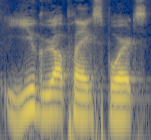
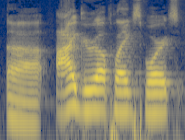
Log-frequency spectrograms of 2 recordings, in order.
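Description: First: You stressed, slow and even. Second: I stressed and slowed, rising slightly. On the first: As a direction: lean on the word You, slowly. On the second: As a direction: lean on the word I, slowly. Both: Shown as a demonstration. Contrasting I and you.

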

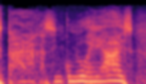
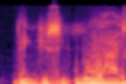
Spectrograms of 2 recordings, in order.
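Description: First: "Caraca, cinco mil reais" higher, drawn-out, marvelling; amazed. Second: Said in the usual way. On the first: Retold or imitated. Reliving his amazement at the sale to his friend, higher and drawn out. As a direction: gasp it out in happy disbelief, slowly.

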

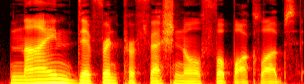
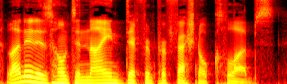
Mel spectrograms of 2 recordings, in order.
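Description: First: Nine slowed and stressed as a restatement. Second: Said in the usual way. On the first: Shown as a demonstration. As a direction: lean on "Nine" and slow the whole line.

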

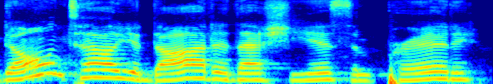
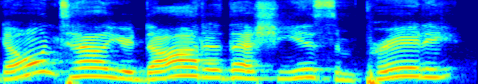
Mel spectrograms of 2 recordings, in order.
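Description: First: Southern accent, steadier repeat; southern accent, another take. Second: Constance-style southern accent. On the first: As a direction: redo the southern line. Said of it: "Again, again, again". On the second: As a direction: put on a southern accent for the line. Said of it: "I was trying to make a southern accent". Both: Shown as a demonstration.

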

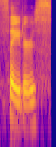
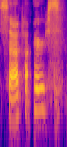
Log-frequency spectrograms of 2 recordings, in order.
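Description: First: "satyrs" said SAY-ters; common pronunciation. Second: "satires" said SAT-ires; former pronunciation. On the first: Friend reporting what everyone else says, "satyrs" as SAY-ters. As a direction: say "satyrs" with a long a and short ending. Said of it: "everyone else says satyrs". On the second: Friend recalling how they used to say it, "satires" as SAT-ires. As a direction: say "satires" with the ending like "tires". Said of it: "always pronounce it satires". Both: Shown as a demonstration.

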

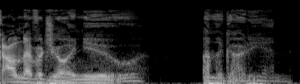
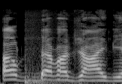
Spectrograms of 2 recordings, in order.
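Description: First: Mild heroic defiance. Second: Much higher, mocking reply; mock heroic refusal. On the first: Retold or imitated. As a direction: drag it out with mild resolve. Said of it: "And Guardian's like". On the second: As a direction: squeak out the defiant hero's line. Answering the Vader quote.

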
